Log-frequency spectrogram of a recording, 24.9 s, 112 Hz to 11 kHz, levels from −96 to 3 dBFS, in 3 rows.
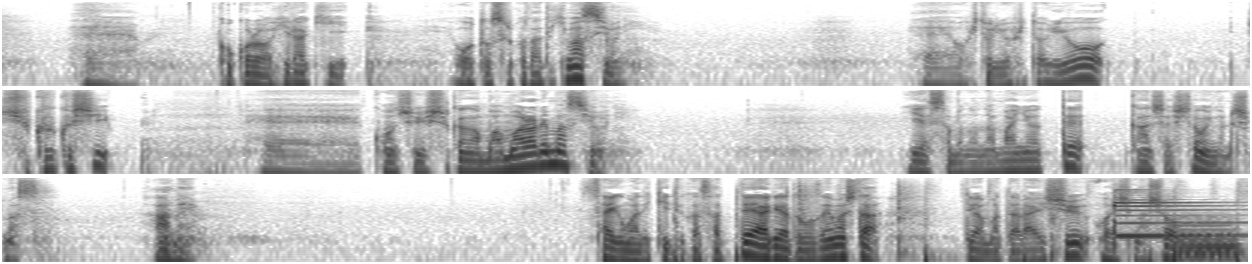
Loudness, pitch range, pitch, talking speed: -27 LUFS, 105-130 Hz, 115 Hz, 260 characters per minute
